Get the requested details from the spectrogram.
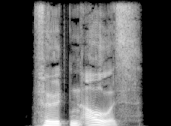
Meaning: inflection of ausfüllen: 1. first/third-person plural preterite 2. first/third-person plural subjunctive II
- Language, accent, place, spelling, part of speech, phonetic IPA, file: German, Germany, Berlin, füllten aus, verb, [ˌfʏltn̩ ˈaʊ̯s], De-füllten aus.ogg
